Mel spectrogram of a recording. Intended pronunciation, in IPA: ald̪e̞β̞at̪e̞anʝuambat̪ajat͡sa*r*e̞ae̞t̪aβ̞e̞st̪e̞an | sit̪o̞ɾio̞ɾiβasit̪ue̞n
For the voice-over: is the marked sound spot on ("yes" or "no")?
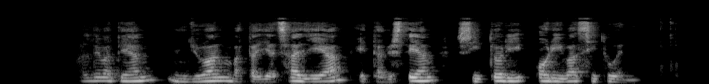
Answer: no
